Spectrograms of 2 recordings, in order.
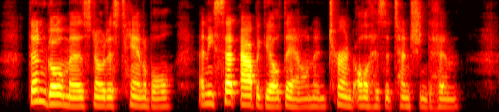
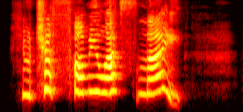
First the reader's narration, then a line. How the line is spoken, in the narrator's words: Abigail squeaked it out, letting out a little shriek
